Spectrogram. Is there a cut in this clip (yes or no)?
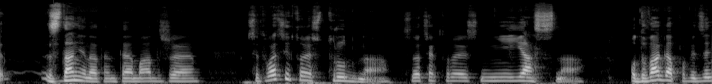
no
